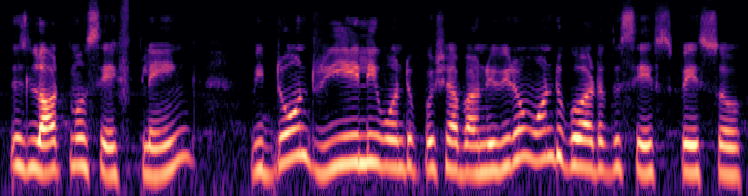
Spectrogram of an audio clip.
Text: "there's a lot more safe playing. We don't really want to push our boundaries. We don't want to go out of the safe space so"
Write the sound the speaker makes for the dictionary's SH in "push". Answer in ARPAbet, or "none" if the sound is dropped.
SH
